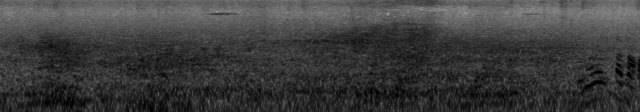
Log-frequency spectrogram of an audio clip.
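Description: City street traffic noise, with a passing vehicle swelling and fading about four to five seconds in. A few spoken words come near the end.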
